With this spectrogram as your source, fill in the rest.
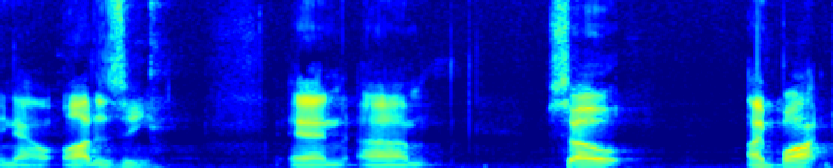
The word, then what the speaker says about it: Audeze: a new company newer company called now I'm pronouncing it correctly now Odyssey and um so I bought just pretty much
